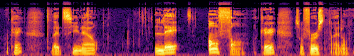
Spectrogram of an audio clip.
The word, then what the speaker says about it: enfants: Don't pronounce the T, you don't pronounce the S.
